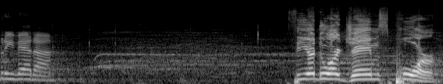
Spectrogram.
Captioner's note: audience applauding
